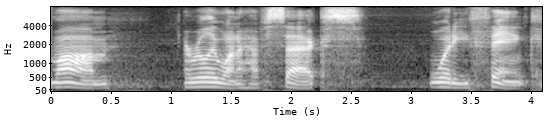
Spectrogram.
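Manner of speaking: usual speaking voice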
